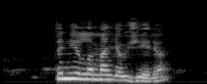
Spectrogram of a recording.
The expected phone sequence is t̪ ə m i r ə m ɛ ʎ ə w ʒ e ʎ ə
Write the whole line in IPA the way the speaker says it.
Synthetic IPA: t̪ ə n i l ə m a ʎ ə w ʒ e ɾ ə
